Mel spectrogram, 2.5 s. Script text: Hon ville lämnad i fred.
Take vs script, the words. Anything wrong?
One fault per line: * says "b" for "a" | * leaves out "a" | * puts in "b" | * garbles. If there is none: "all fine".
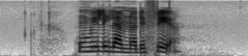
all fine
